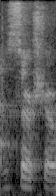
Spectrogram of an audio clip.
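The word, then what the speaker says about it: Saoirse: use is sersa ronin looking at her name I can see how you get sersa from it but I would have never pronounced that uh sersha Ronin but you know it it that's how you properly pronounce it so it's just one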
